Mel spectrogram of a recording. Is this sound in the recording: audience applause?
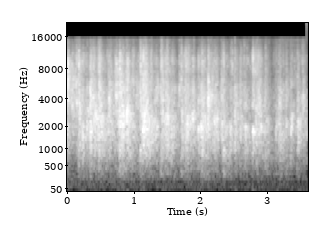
yes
